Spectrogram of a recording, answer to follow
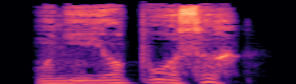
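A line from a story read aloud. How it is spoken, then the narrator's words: Trembling whisper. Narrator (Russian): прошептал дрожащий Свен дрожащему Ларсу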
